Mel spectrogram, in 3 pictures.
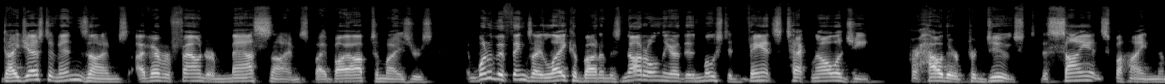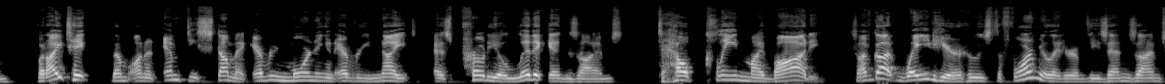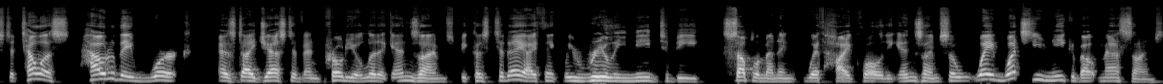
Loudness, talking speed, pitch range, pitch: -18 LUFS, 175 wpm, 145-180 Hz, 160 Hz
